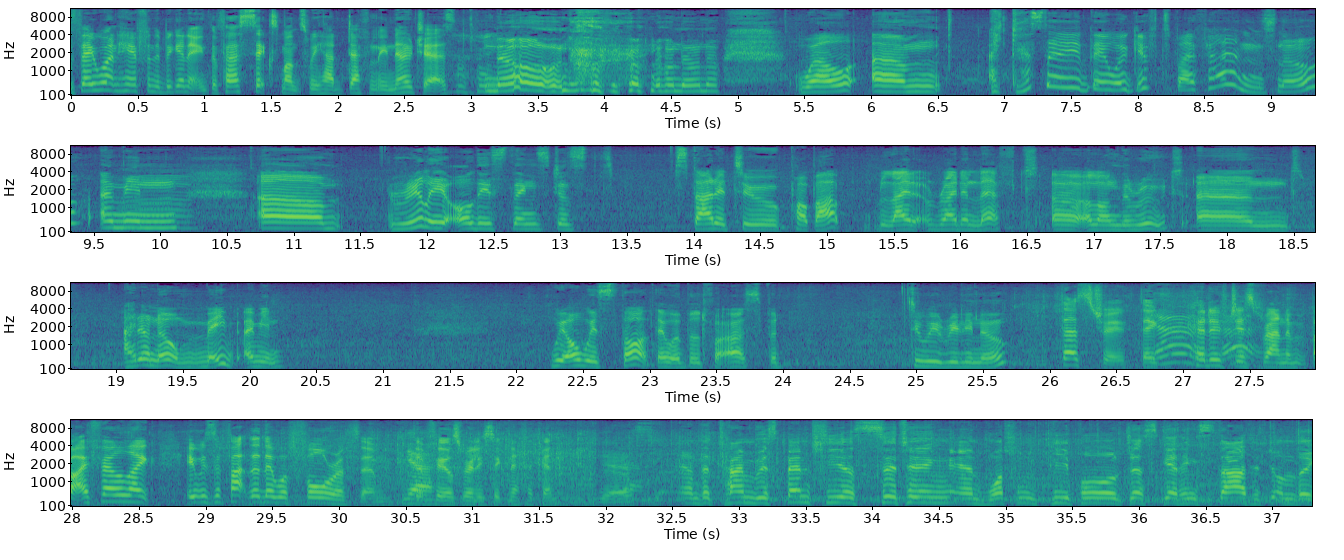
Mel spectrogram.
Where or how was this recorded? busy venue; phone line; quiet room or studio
busy venue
